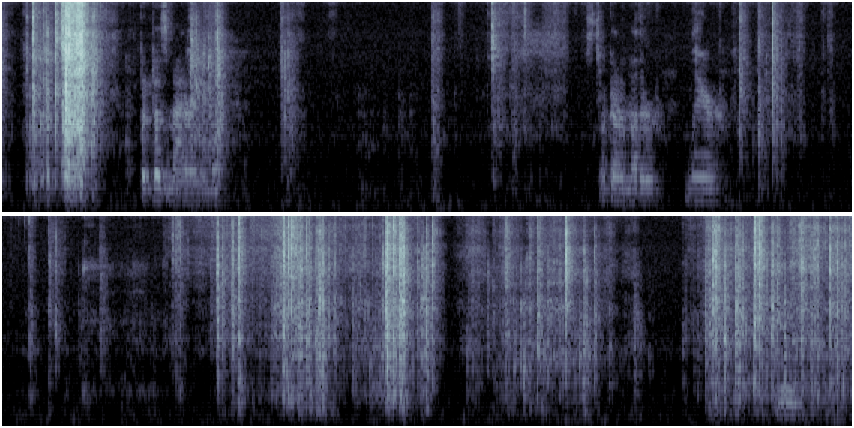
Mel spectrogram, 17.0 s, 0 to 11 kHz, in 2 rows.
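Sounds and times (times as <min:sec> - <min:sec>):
wrapping crinkling and rustling: 0:00.0 - 0:03.0, 0:04.3 - 0:05.7, 0:07.3 - 0:17.0.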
